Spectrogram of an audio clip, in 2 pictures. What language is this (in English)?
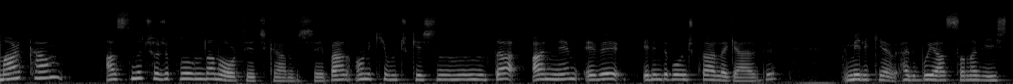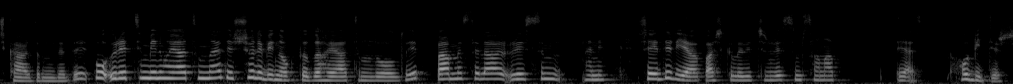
Turkish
